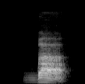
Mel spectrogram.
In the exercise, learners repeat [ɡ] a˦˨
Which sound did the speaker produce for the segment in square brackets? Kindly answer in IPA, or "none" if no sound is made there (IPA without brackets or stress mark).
ɡ͡b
